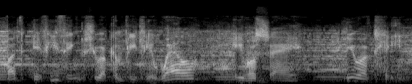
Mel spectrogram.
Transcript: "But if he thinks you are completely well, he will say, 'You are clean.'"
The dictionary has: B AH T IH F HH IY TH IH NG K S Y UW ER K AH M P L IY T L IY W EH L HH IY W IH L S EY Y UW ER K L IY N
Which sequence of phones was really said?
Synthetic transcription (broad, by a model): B AH T IH F HH IY TH IH NG K S Y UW ER K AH M P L IY T L IY W EH L HH IY W IH L S EY Y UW ER K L IY N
